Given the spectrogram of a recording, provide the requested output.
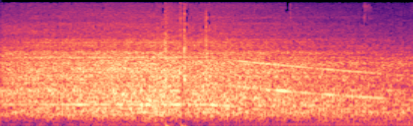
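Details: Vintage Lady Sunbeam hair dryer after being taken apart and cleaned: steady, even rush of air with a smooth motor hum, no rattles, scraping or surging; runs cleanly.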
